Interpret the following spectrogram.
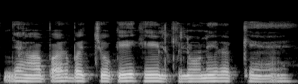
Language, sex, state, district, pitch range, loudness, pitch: Hindi, female, Uttar Pradesh, Saharanpur, 140-150 Hz, -16 LUFS, 145 Hz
